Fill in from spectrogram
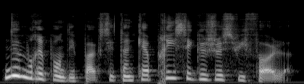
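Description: A woman voicing an imperious, mocking young aristocrat in a read-aloud novel, higher and brighter than her narration. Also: huge pitch swings, fairly quick. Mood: coaxing. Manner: commanding, mocking, playful.

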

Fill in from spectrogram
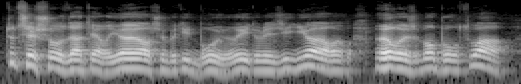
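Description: A man's voice: fairly high pitch, a little slow, highs cut off, close to an everyday voice. A man reading an audiobook, voicing a proud, anguished grown son who pleads urgently. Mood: persuasive.

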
